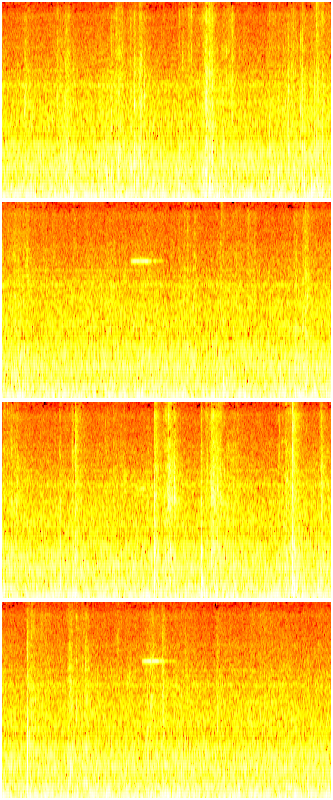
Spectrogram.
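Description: Faint, irregular clicks and scrapes of a spatula spreading grout over broken mirror pieces, with a cluster of sharper clicks in the second half. A steady low hum runs underneath.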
